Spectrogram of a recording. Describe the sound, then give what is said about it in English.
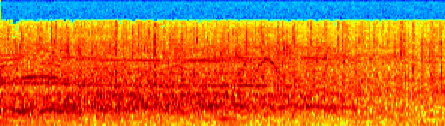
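A large crowd applauds loudly and steadily to thank sponsors, a dense wash of clapping with scattered cheers and faint voices mixed in, sustained throughout and easing slightly toward the end. “Thank all of our sponsors with a thunderous applause.”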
